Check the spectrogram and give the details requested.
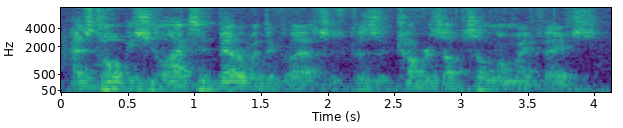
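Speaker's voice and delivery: normal talking voice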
